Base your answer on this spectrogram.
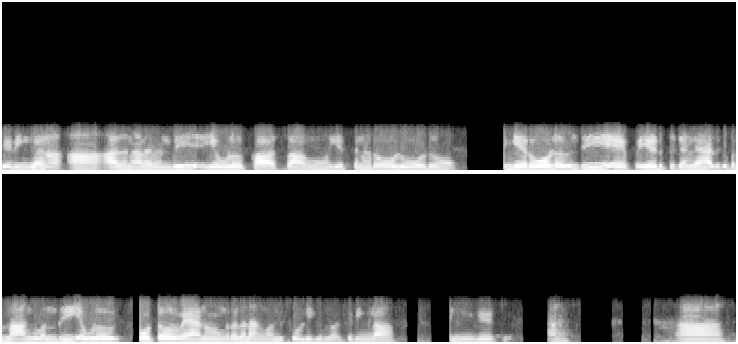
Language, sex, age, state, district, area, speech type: Tamil, female, 30-45, Tamil Nadu, Thoothukudi, urban, conversation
